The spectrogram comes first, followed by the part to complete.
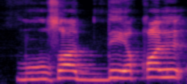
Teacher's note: ini tanwin dengan lam juga idgham bila gunnah, sama dengan yang tadi ya Bapak Ibu.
